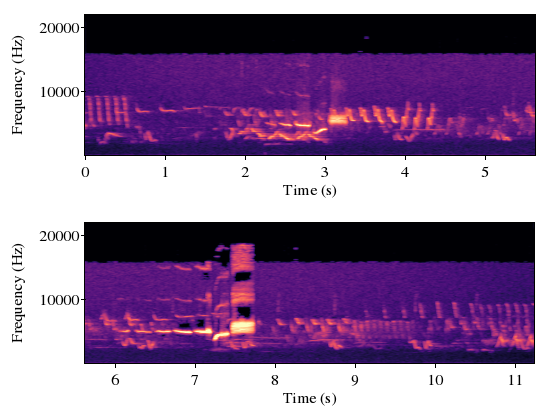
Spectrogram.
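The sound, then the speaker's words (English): A black-throated green warbler sings a series of thin, buzzy high-pitched phrases, repeated several times over a soft outdoor background with other faint bird chirps and insect hum. “That was the black-throated green warbler.”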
